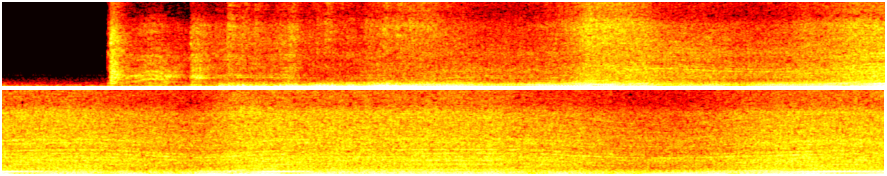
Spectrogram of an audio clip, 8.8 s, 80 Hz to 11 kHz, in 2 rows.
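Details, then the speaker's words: Cold AJ30 Jaguar / Ford Duratec V6 in a Gilburn Invader on ME360 ECU: starts and settles to a fairly steady idle with gentle pitch rises and dips; idle considerably better than before. "Well, I will say that idle is better. but considerably better. So, I think that's an improvement."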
